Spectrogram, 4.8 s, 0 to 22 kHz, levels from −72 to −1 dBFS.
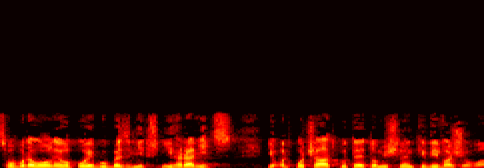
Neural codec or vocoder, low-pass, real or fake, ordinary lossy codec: none; 7.2 kHz; real; none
